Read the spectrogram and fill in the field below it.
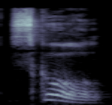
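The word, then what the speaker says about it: school: پس دقت بکنید تلفظ درست مدرسه در انگلیسی میشه اسکول و زمانی که میخوایم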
